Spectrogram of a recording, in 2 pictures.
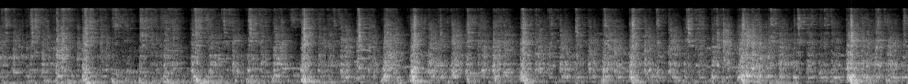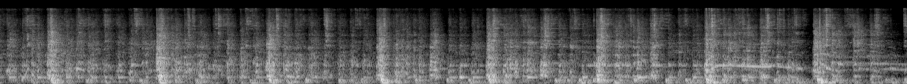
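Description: Several large dhol drums beaten hard and fast in a dense, unbroken drumming rhythm, with a faint steady tone underneath.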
